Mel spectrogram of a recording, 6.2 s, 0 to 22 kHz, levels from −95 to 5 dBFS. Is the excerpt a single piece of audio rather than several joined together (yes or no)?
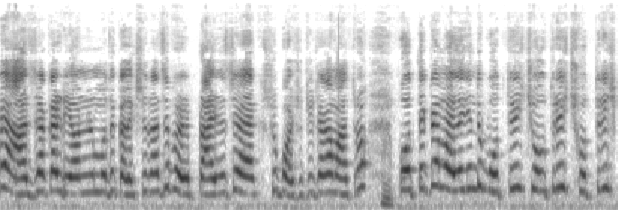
yes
